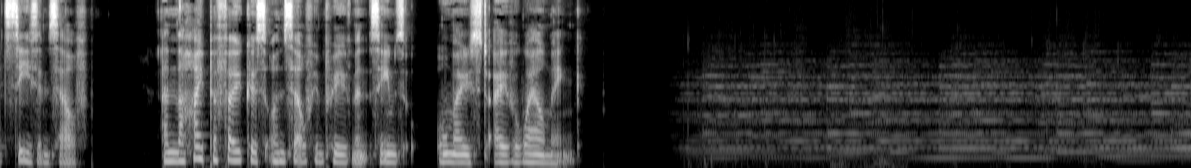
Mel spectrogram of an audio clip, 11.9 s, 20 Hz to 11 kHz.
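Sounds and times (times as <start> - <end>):
speech: 0.0 - 1.0, 1.6 - 5.9
church bells pealing: 6.8 - 11.9.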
